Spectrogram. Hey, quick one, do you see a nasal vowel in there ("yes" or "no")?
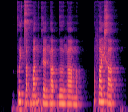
no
